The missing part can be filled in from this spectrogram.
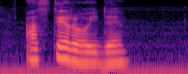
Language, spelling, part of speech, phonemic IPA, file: Italian, asteroide, noun, /asteˈrɔjde/, It-asteroide.ogg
